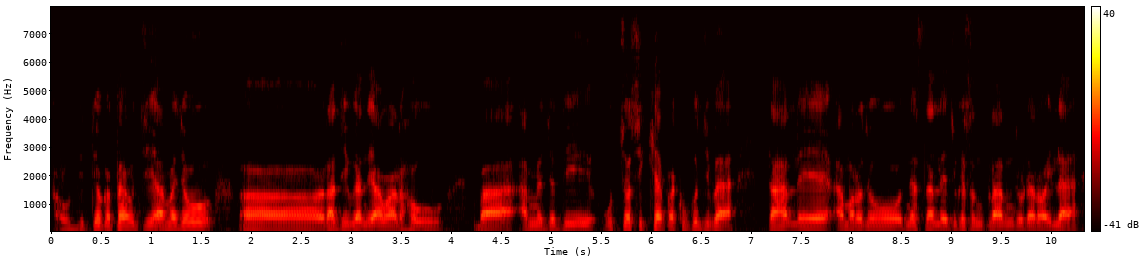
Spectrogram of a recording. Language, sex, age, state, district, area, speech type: Odia, male, 45-60, Odisha, Cuttack, urban, spontaneous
